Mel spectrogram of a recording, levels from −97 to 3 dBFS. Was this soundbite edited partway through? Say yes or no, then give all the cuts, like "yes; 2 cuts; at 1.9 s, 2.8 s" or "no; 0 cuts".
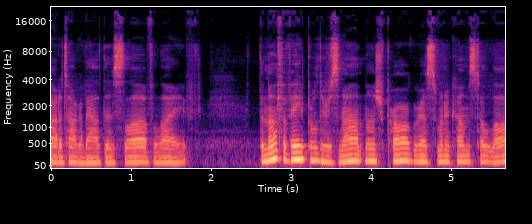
no; 0 cuts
